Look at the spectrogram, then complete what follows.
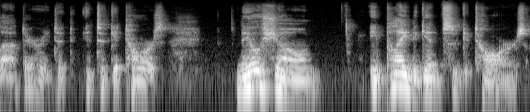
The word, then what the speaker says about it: Schon: Jonathan Cain, song written by Steve Perry, of course, and Neil Schon, I believe is how you pronounce his last name. The German pronunciation is Schon. It's a German word, I think, but it's Schon.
